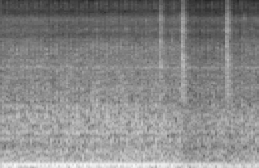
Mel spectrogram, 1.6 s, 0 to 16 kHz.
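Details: Range Rover L405 3.0 SDV6 with replacement engine at 60,000 km: steady diesel idle with a few sharp light clicks as the wheel is turned at standstill; power steering suspected, traced to a dry-fitted skid plate shifting.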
